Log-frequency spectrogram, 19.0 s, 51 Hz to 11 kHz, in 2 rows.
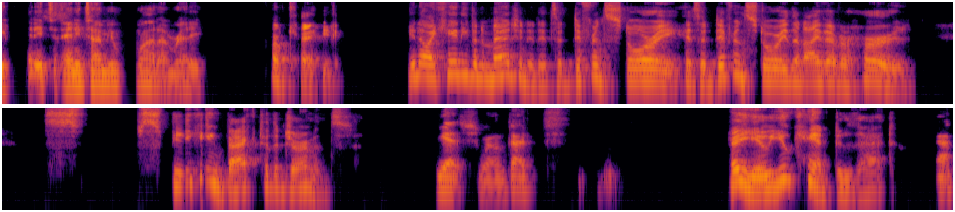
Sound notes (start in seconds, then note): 3.4 laughs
